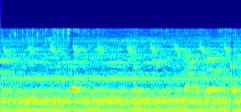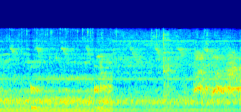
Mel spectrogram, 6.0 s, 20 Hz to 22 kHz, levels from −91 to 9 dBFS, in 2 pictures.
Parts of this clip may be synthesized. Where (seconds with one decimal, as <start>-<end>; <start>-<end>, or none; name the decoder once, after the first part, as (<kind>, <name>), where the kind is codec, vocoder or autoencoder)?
none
